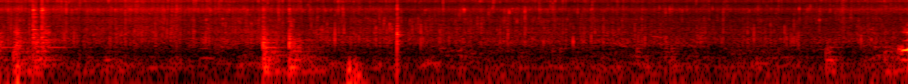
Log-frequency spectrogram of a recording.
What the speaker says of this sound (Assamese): ৰঙচুৱা নোহোৱালৈকে মই ভালদৰে ভাজি লৈছো।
